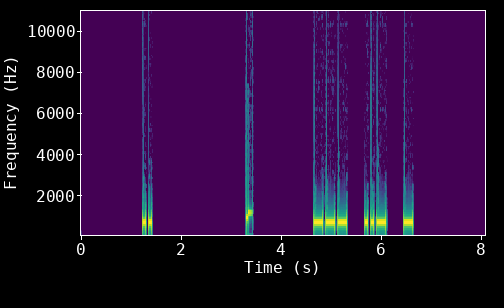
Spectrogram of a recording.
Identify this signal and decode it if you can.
Morse code, heard as a keyed tone, about 20 wpm, spaced as for 14 wpm, 700 Hz. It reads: I OUT
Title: 2x Character Spacing - Top 200 Words - 20wpm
